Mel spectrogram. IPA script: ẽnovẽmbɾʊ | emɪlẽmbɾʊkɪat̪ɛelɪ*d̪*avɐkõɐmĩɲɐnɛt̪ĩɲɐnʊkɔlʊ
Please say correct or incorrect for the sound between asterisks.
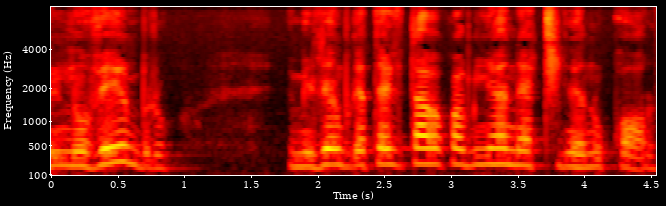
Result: incorrect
